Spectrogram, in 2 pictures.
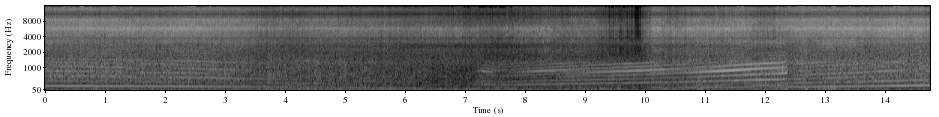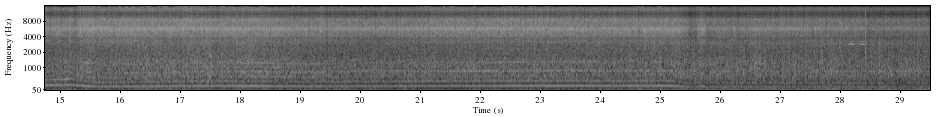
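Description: Motorcycle engine with wind rush while riding. The engine note falls as the bike slows into a curve, then climbs through the gears with three upshifts and settles to a steady cruise. Its pitch steps down slightly near the end.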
